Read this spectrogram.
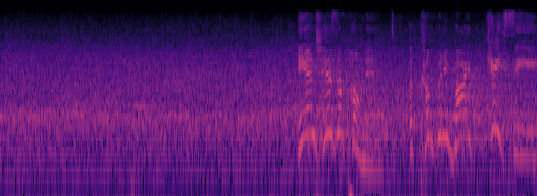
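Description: A large crowd cheers and whistles in a big arena.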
